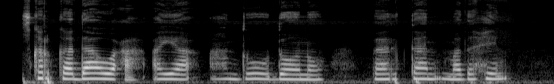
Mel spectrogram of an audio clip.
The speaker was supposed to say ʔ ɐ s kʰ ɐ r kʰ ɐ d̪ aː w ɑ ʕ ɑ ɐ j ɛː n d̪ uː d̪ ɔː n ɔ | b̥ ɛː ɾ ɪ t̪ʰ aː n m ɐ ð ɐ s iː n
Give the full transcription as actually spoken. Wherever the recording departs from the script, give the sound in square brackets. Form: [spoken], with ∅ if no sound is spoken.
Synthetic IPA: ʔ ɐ s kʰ ɐ r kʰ ɐ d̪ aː w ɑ ʕ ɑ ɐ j [aː] n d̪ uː d̪ ɔː n ɔ | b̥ [aː] ɾ ɪ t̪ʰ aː n m ɐ ð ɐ [ħ] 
